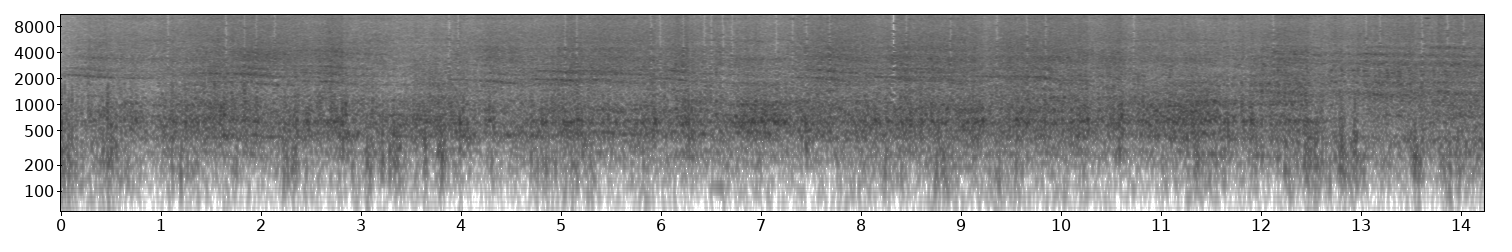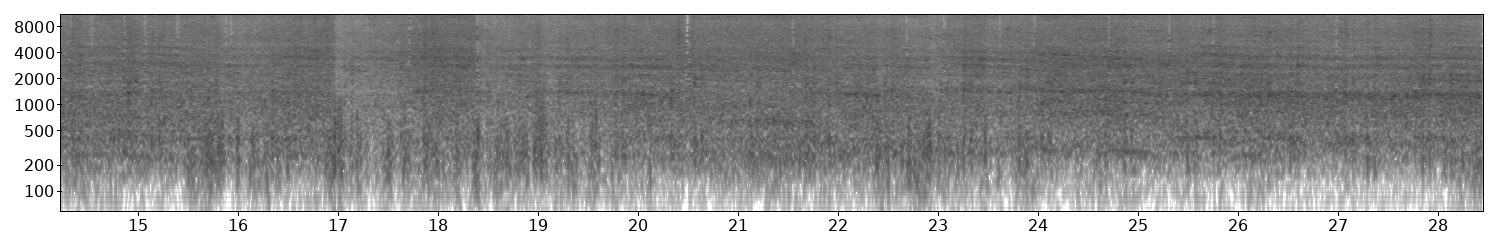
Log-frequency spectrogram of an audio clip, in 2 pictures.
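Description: Electric train running past on the main line: a steady rumble and rattle of wheels on rail that lasts nearly half a minute, dipping briefly about 17 seconds in.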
